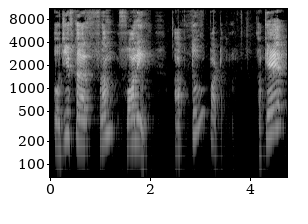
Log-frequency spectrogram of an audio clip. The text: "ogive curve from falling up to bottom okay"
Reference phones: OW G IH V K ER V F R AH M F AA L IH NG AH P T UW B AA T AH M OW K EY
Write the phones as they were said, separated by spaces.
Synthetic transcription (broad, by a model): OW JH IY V K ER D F R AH M F AA L IH NG AH P T UW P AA T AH OW K EY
